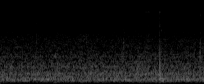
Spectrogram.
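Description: Faint steady hiss of room tone, with one faint tick about one and a half seconds in.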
